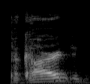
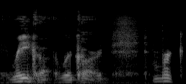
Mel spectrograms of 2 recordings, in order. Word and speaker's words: Ricard: They have Picard and Derrick Henry. Did I say it wrong? Patrick Ricard. Ricard. That's hard. Oh my God. I made it Picard.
